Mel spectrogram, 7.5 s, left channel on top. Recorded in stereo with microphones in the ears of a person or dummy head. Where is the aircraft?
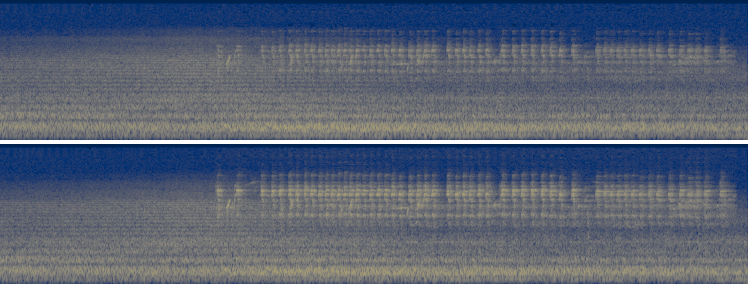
10° left (ahead or behind).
